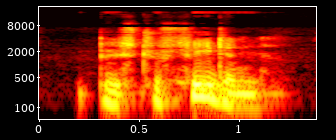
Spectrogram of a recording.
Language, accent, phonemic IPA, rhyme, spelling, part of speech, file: English, Southern England, /ˌbuːstɹəˈfiːdən/, -iːdən, boustrophedon, noun / adjective / adverb, LL-Q1860 (eng)-boustrophedon.wav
